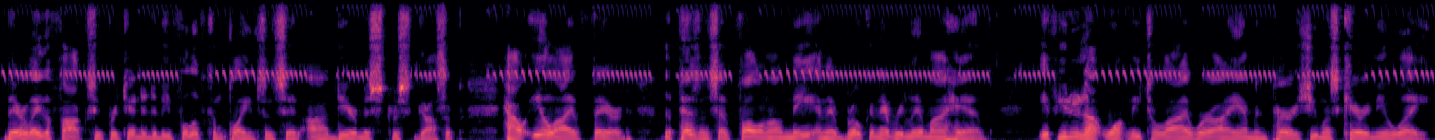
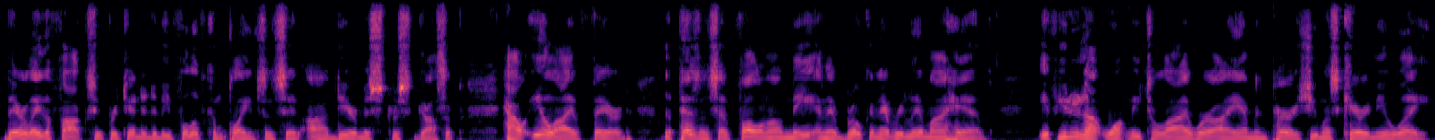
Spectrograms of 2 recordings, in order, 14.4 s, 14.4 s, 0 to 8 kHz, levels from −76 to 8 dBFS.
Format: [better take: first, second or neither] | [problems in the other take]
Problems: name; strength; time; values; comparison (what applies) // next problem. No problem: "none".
second | background sound (Cricket); 14 dB below the speech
